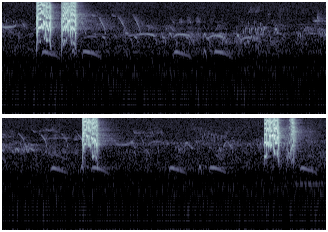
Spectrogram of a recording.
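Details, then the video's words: Cactus parakeet producing short harsh screeches in pairs and singles spaced several seconds apart, over a quiet background of faint chirps and descending whistles. "CANTO do PERIQUITO-DA-CAATINGA"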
